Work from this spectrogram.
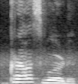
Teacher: క్రాస్ అనే దగ్గర మనం కొంత ఒత్తుతున్నాం, వర్డ్ అనేది తేలిగ్గా పలుకుతున్నాం, క్రాస్ వర్డ్. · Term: ప్రైమరీ స్ట్రెస్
